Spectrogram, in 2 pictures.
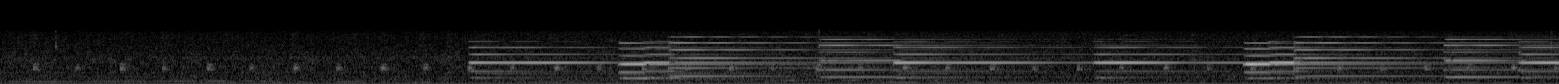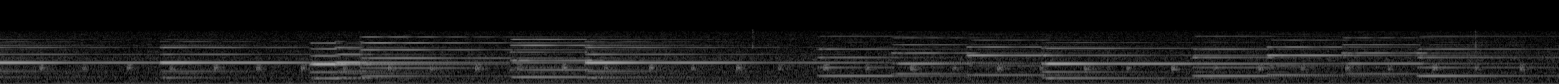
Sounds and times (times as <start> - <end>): Tick-tock: 0.3 - 31.1.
